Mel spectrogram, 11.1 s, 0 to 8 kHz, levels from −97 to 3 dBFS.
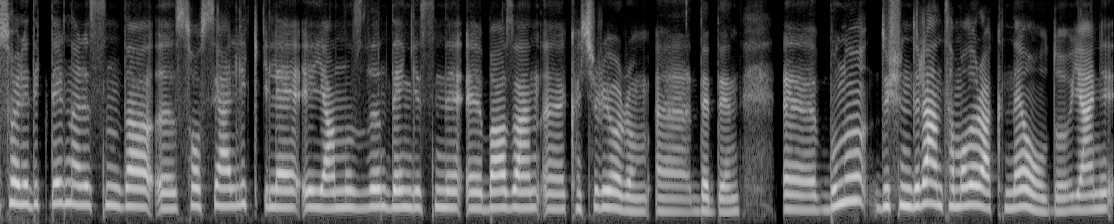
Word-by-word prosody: söylediklerin 275 Hz, 0 st, +1 dB
arasında, 245 Hz, -2 st, 0 dB
ııı, 210 Hz, 0 st, -1 dB
"Sosyallikle, 240 Hz, -1 st, -1 dB
eee, 225 Hz, -, +1 dB
yalnızlığın 225 Hz, +1 st, 0 dB
dengesini, 225 Hz, 0 st, -1 dB
ııı, 215 Hz, -1 st, -1 dB
bazen, 220 Hz, 0 st, +2 dB
eee, 205 Hz, 0 st, -3 dB
kaçırıyorum." 205 Hz, -4 st, -1 dB
eee, 175 Hz, -1 st, -6 dB
dedin. 175 Hz, -1 st, -2 dB, 0.4 s
Eee, 195 Hz, -1 st, -1 dB
bunu 280 Hz, +11 st, +1 dB
düşündüren 245 Hz, +3 st, +4 dB
tam 240 Hz, 0 st, -1 dB
olarak 245 Hz, -4 st, +3 dB
ne 225 Hz, +3 st, +2 dB
oldu? 180 Hz, -3 st, -2 dB
Yani 200 Hz, +2 st, 0 dB
225 Hz, 115 wpm, -22 LUFS, 205-245 Hz, 0.4 s, düşündüren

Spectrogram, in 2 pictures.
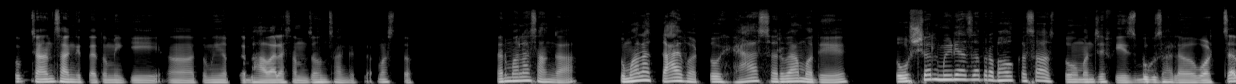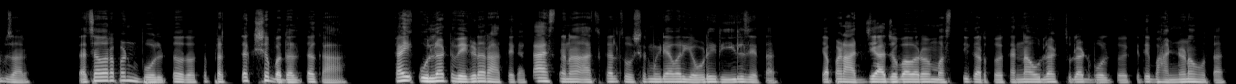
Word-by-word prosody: खूप 135 Hz, 0 st, -8 dB
छान 120 Hz, +1 st, +3 dB
सांगितलं 110 Hz, -6 st, 0 dB
तुम्ही, 100 Hz, -1 st, -3 dB
की 95 Hz, -1 st, -5 dB
अ, 95 Hz, -1 st, -4 dB
तुम्ही 100 Hz, +1 st, -3 dB
आपल्या 100 Hz, +1 st, -7 dB
भावाला 100 Hz, 0 st, +1 dB
समजावून 100 Hz, +1 st, -3 dB
सांगितलं, 100 Hz, -2 st, -8 dB
मस्त. 115 Hz, +1 st, -7 dB, 0.9 s
तर 130 Hz, -, +1 dB
मला 170 Hz, +2 st, +3 dB
सांगा 115 Hz, -, -2 dB, 0.5 s
तुम्हाला 165 Hz, +9 st, +4 dB
काय 155 Hz, +5 st, +3 dB
वाटतो 125 Hz, 0 st, -1 dB
ह्या 115 Hz, +9 st, -2 dB
सर्वामध्ये 125 Hz, -6 st, 0 dB, 0.5 s
सोशल 150 Hz, +12 st, +2 dB
मीडियाचा 215 Hz, 0 st, +2 dB
प्रभाव 190 Hz, -3 st, 0 dB
कसा 165 Hz, +2 st, -3 dB
असतो 115 Hz, -6 st, -3 dB
म्हणजे 110 Hz, +1 st, -1 dB
Facebook 100 Hz, +2 st, -1 dB
झालं, 100 Hz, -2 st, -1 dB
WhatsApp 100 Hz, +6 st, 0 dB
झालं 105 Hz, -3 st, -1 dB, 0.5 s
त्याच्यावर 170 Hz, +10 st, +4 dB
आपण 180 Hz, -1 st, +1 dB
बोलतो 110 Hz, +1 st, +1 dB
तर 125 Hz, -, -11 dB
प्रत्यक्ष 165 Hz, +10 st, -3 dB
बदलतं 110 Hz, +1 st, +2 dB
का? 100 Hz, -1 st, -2 dB, 0.6 s
काही 175 Hz, +3 st, +7 dB
उलट 155 Hz, +2 st, +7 dB
वेगळं 135 Hz, +1 st, +5 dB
राहतंय 115 Hz, -4 st, 0 dB
का? 105 Hz, -, -7 dB
काय 150 Hz, +1 st, +5 dB
असतं 135 Hz, -3 st, -1 dB
ना 125 Hz, 0 st, +2 dB
आजकाल 130 Hz, +4 st, -2 dB
सोशल 120 Hz, 0 st, -3 dB
मीडियावर 125 Hz, 0 st, +3 dB
एवढी 110 Hz, +1 st, +3 dB
रील्स 115 Hz, +1 st, 0 dB
येतात, 95 Hz, -4 st, -4 dB
की 110 Hz, -, -16 dB
आपण 125 Hz, +2 st, +1 dB
आजी-आजोबा 120 Hz, +1 st, +3 dB
बरोबर 120 Hz, +1 st, +4 dB
मस्ती 115 Hz, +3 st, -3 dB
करतोय, 110 Hz, -3 st, -2 dB
त्यांना 110 Hz, +2 st, -1 dB
उलट-सुलट 115 Hz, -1 st, 0 dB
बोलतोय, 100 Hz, -1 st, -3 dB
किती 110 Hz, +5 st, -6 dB
भांडणं 110 Hz, +1 st, 0 dB
होतात. 105 Hz, -4 st, -2 dB
115 Hz, 155 wpm, -22 LUFS, 105-130 Hz, 0.9 s, काही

